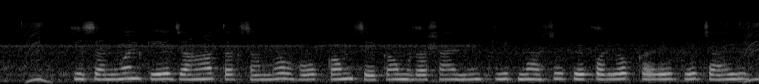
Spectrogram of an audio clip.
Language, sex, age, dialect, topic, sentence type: Magahi, female, 31-35, Western, agriculture, statement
